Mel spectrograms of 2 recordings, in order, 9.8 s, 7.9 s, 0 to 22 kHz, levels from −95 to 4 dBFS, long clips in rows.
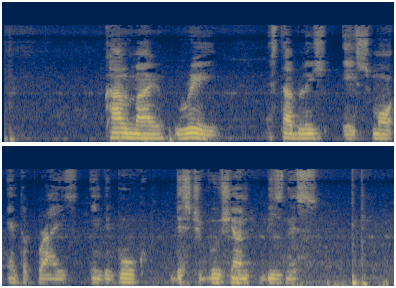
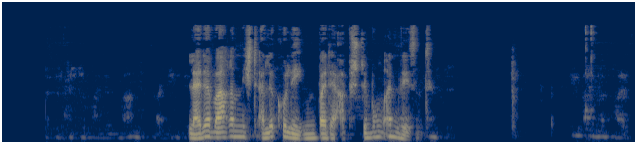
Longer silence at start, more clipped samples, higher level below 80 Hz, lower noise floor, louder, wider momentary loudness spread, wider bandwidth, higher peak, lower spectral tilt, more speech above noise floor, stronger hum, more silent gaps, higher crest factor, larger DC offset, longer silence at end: second, 0.05 s vs 2.35 s; neither; first, -42 dBFS vs -74 dBFS; second, -57 dBFS vs under -90 dBFS; first, -22 LUFS vs -31 LUFS; about the same, 17 LU vs 19 LU; about the same, 11.5 kHz vs 11.5 kHz; first, -4 dBFS vs -10 dBFS; about the same, -5 dB/octave vs -4 dB/octave; second, 36 dB vs over 58 dB; neither; neither; second, 18 dB vs 26 dB; neither; second, 0.05 s vs 0.5 s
